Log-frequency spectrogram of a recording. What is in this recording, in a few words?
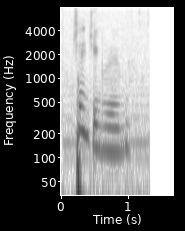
"changing room", English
